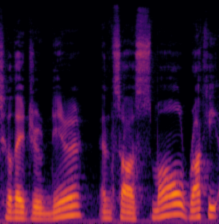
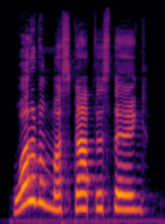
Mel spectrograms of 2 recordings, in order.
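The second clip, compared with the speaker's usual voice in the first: chipper, cheerful, very high-pitched voice; 7 dB louder than usual. Chick pushes another button and declares to John, cheerful. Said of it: "declared Chick cheerfully".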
